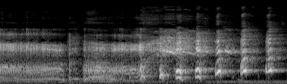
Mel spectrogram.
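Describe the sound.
A human voice imitates a little chihuahua growling: a rough, throaty snarl that builds into several short, sharp yappy bursts toward the end, heard alone.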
